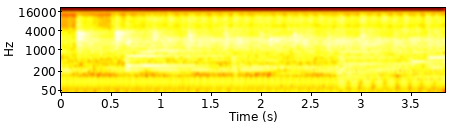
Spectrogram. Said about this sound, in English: I hope somebody will clap for me.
